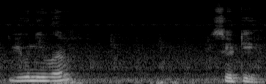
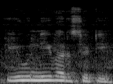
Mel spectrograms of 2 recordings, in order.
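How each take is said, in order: First: यूनिवर्सिटी drawn out slowly and softly, syllable by syllable; slow sounded-out pronunciation. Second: Said in the usual way. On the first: Shown as a demonstration. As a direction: stretch यूनिवर्सिटी slowly and quietly so each sound is heard. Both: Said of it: "इसका हिंदी में उच्चारण देखना है".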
